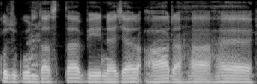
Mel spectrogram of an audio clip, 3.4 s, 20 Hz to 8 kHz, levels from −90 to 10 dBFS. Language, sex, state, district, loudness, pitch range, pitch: Hindi, male, Jharkhand, Ranchi, -15 LUFS, 100-110 Hz, 110 Hz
